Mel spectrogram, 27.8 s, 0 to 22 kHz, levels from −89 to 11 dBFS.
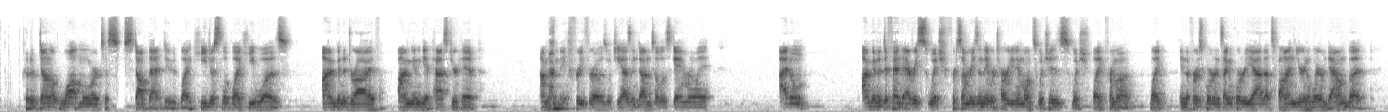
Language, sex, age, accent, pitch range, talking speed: English, male, 20-39, American, 95-105 Hz, 175 wpm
